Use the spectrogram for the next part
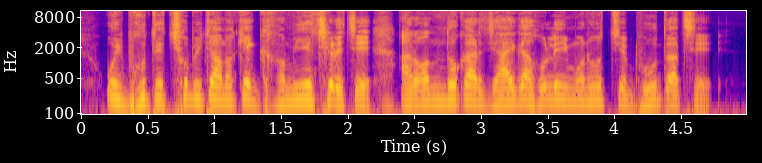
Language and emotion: Bengali, fearful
